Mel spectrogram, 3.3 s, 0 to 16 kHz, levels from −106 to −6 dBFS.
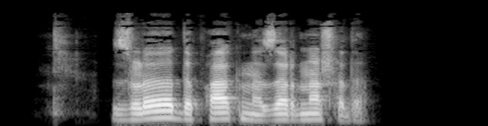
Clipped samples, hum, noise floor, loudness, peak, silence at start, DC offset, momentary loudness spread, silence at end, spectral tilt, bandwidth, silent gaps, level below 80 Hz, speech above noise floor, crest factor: under 0.1%; none; -49 dBFS; -18 LUFS; -2 dBFS; 0.35 s; under 0.1%; 13 LU; 0.85 s; -4 dB/octave; 9.4 kHz; none; -72 dBFS; 31 dB; 20 dB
